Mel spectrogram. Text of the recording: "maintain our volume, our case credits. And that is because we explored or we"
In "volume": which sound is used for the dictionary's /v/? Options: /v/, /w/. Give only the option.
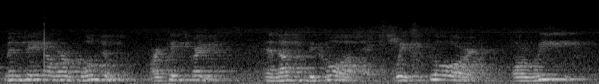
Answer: /w/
